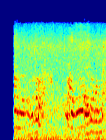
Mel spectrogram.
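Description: A dog whining in high, wavering phrases that rise and fall, starting a moment in after a brief silence.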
